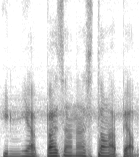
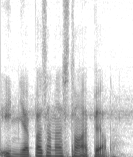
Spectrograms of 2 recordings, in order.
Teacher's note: Here, there's a liaison between the S and the U.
